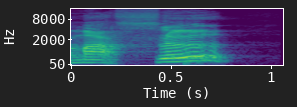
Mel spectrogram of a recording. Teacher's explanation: Se eu tiver uma vogal nasal e essa tônica for na vogal nasal, o tio, quase não saía, o tio é um sinal de tonicidade. Então, na palavra maçã, a sílaba tônica é o an. Então, esse tio não é só nasalizador, ele também é um acento tônico, tá?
